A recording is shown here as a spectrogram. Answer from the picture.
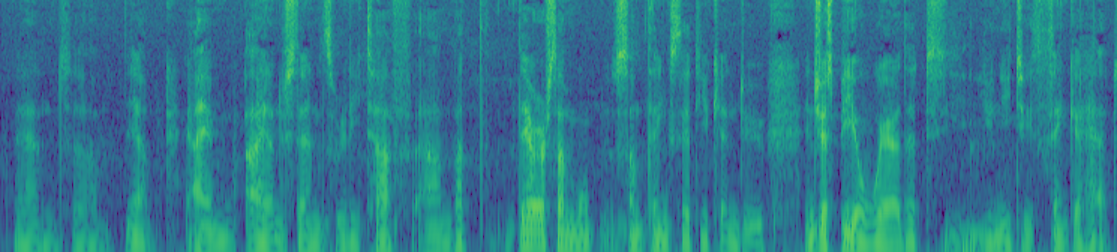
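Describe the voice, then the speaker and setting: With a non-native accent, a man talks at a moderate pace in a very deep, low pitch, his tone dark and mellow and his pitch varying in an ordinary way. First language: not English. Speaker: podcast host. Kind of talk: casual chat.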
